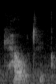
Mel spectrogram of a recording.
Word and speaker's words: Celtic: I have an actual Celtic one and by the way that is how you say it Celtic with a hard C they did not have a soft C sound so Celtic Tara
